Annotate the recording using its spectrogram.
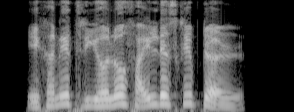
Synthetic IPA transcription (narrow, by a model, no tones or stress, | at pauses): ekʰanet̪ʰɾiɦolofʰajlɖeskɹip̚ʈəɹ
